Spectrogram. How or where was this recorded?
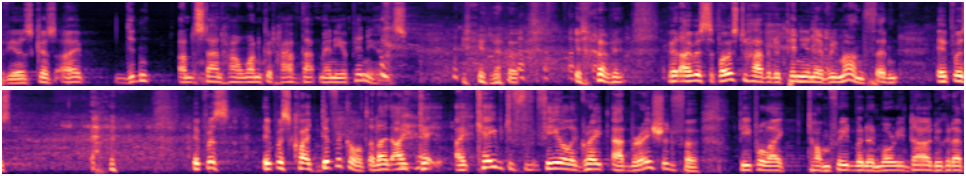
live audience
